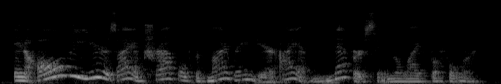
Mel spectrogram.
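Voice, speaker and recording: In a put-on character voice, a female-sounding speaker holds a middle pitch and keeps a moderate pace. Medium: read story.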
